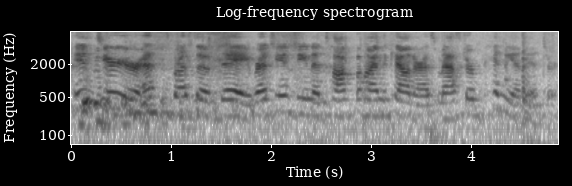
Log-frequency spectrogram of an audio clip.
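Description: A woman's voice: on the high side, brisk. A woman reading out stage directions as scripted narration at a table read. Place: small theatre stage, seated before an audience. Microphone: far camera. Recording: noisy stage recording from far off.

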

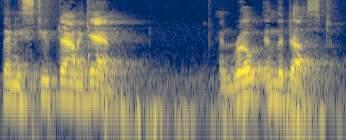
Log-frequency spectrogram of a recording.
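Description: A middle-aged man, a pastor, reading scripture aloud in a church sanctuary, slowly and deliberately with emphatic pauses. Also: mid-range voice, slight background noise.

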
